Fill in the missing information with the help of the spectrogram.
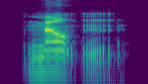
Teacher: when you pronounce this word in fast speech, it sounds like mountain. The T sound is reduced.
